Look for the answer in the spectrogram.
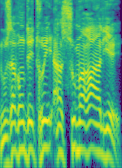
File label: Speech Destroy Ally Sub, FR; World Of Warships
